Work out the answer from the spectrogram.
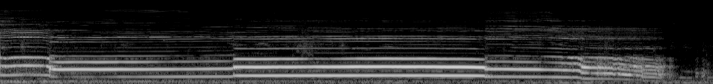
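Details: Pelung chicken, a rooster from Garut, giving one very long drawn-out crow lasting about six seconds: a clear, tonal, held note that steps up in pitch partway, then falls and fades with a wavering end.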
